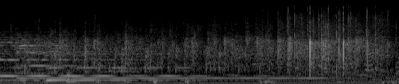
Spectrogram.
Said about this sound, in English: Pretty awesome job, huh? Your round of applause to our set designers.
